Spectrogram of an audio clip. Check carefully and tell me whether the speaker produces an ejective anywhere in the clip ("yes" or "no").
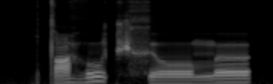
no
